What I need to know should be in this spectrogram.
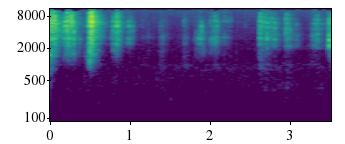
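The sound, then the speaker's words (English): Crinkly crackles of a paper envelope being crumpled into a ball, many short dry bursts in an uneven rhythm, fairly faint throughout. “I could just take the whole thing, crumple it like this,”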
